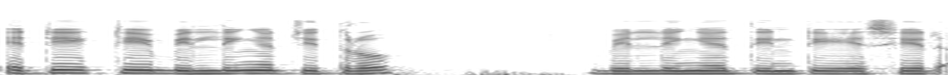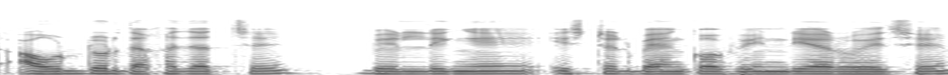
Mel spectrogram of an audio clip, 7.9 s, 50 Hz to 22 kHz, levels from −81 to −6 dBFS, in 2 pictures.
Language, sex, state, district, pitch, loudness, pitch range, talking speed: Bengali, male, West Bengal, Malda, 135 Hz, -36 LUFS, 125-140 Hz, 130 wpm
